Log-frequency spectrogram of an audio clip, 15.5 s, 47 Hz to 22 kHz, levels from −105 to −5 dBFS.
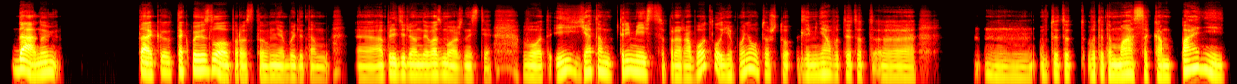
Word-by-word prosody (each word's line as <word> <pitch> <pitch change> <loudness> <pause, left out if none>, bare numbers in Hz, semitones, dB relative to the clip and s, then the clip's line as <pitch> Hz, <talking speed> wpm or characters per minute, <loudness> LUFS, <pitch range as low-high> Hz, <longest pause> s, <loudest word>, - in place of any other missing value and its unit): Да, 140 -8 +9
ну, 110 +3 +1
м 120 -1 -1 0.9
Так 110 +1 +6 0.2
так 125 0 +1
повезло, 135 -7 +6
просто 90 0 -4
у 90 - -1
меня 95 -1 0
были 90 0 -4
там, 85 -1 -9 0.3
а, 85 0 -4
определённые 100 0 +1
возможности. 95 -4 -2 0.4
Вот, 90 -2 -1
и 105 - -1
я 125 -2 0
там 125 -3 -1
3 130 +6 -1
месяца 115 -4 -1
проработал, 90 -2 -1
и - - 0
я 95 +1 -4
понял, 135 +9 -1
то 105 -3 -6
что 100 - -8
для 100 0 -6
меня 105 +3 -2
вот 95 -1 -8
этот, 100 -1 -6
э, 85 -2 -4 0.9
м, 85 -3 -9
вот 100 -1 -10
этот 100 0 -4 0.2
вот - - -5
эта - - -1
масса 100 +1 +3
компаний 95 - +1
100 Hz, 145 wpm, -26 LUFS, 90-115 Hz, 0.9 s, Да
